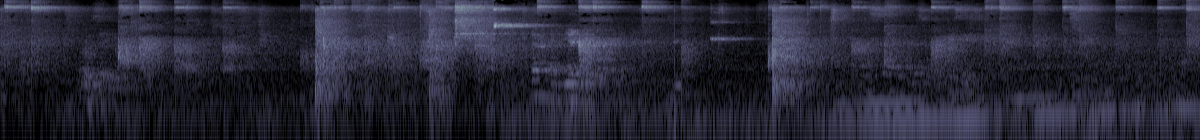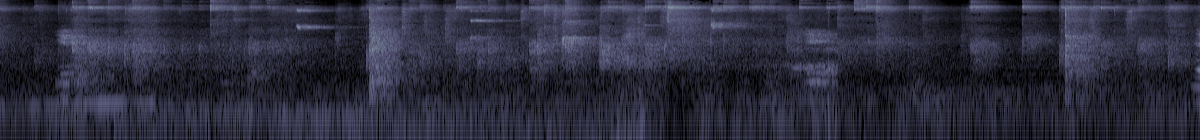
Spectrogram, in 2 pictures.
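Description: Table tennis ball clicking back and forth off the bats and the table in rallies, with short pauses between points, echoing in a large hall.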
